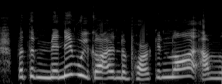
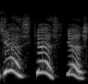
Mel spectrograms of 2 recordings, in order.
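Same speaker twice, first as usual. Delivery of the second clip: mock thrilled, eager, high, excited voice; 8 semitones higher than usual. Giving joking advice about girlfriends, imitating an excited girlfriend. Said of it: "she'll jump up in excitement and be like".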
